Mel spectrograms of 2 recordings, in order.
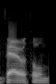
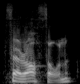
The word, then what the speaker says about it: Ferrothorn: I've always remember seeing Ferrothorn for the first time or sorry the prop the proper pronunciation feron I'm not saying that again Fon yeah you would think that it was Ferrothorn because of feris nonfer metals but nope apparently according to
